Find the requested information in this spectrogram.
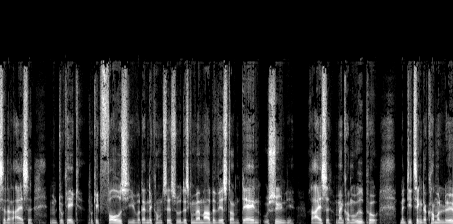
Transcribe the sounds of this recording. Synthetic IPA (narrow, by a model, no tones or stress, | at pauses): sed̥əʁɑ̈ɪsənd̥ukʰæe̝ɡ̥əd̥ukʰæe̝ɡ̥ə̥fɒːuð̰ˠsḭːʋɒd̥ænd̥e̝kʰɒ̽m̰ɐt͡sʰe̝æse̝ːuð̰ˠd̥e̝sɡ̥æmænʋæːɐmɑ̈ːð̞̩ˠb̥e̝ʋe̝sd̥ɒ̽m̰d̥e̝æɐe̝nusy̰ːnli | ʁɑ̈ɪsəmænkʰɒ̽m̰ɐuð̞̰ˠpʰɒ̽mend̥it͡sʰe̝ŋ̰d̥ɑ̈kʰɒ̽m̰ɐløː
